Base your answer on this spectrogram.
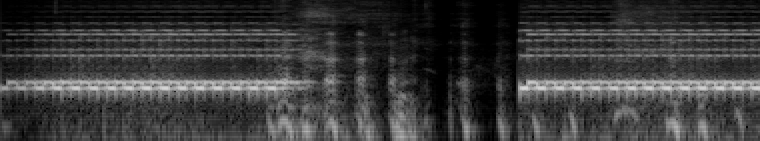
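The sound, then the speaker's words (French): Telephone ringing as a call is placed, two long, loud electronic rings separated by a pause, with no talk. “Puisque nous consultons des anciens premiers ministres, nous nous sommes permis de téléphoner à Jacques Chirac.”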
